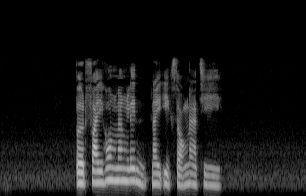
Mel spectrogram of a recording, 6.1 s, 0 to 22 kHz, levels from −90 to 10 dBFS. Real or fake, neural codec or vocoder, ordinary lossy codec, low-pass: real; none; none; 7.2 kHz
